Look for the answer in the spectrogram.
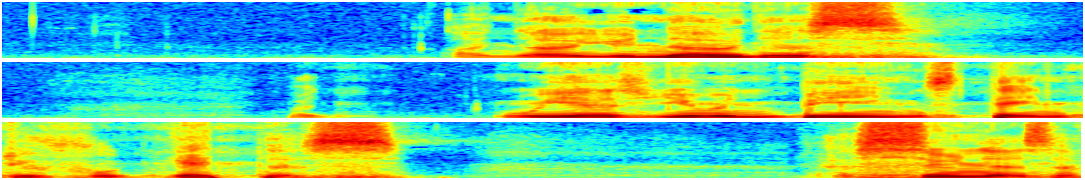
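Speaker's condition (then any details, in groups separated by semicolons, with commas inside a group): Cleft palate; talks funny, self-described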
